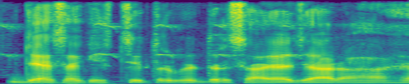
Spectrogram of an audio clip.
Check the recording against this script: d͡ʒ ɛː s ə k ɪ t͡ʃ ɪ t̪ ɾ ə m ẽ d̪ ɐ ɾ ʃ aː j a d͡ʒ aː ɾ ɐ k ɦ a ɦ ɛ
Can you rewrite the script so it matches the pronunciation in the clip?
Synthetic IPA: d͡ʒ ɛː s a k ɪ t͡ʃ ɪ t̪ ɾ ə m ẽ d̪ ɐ ɾ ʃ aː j a d͡ʒ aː ɾ ɐ ɦ a ɦ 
